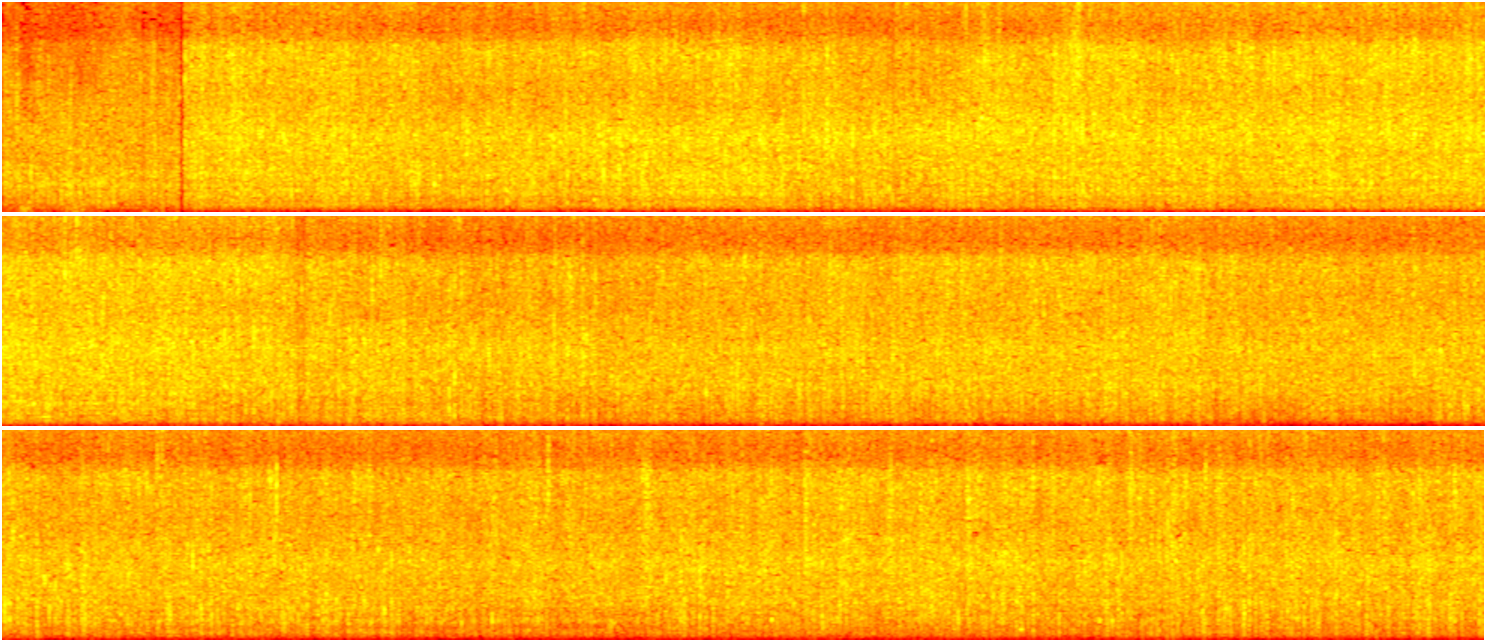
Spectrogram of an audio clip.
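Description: Heavy rain pouring steadily onto a flooded road, a dense, even hiss.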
